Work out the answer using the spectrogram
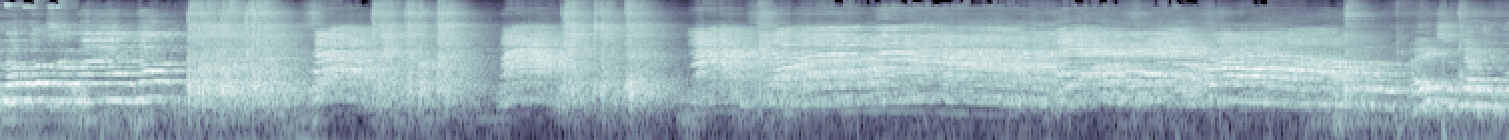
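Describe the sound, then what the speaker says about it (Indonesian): Schoolchildren in a classroom perform a rhythmic group clapping chant, loud and near, with bursts of sharp claps and thuds mixed with shouted chanting voices throughout. "ayo tepuk semangat dulu, tepuk semangat"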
